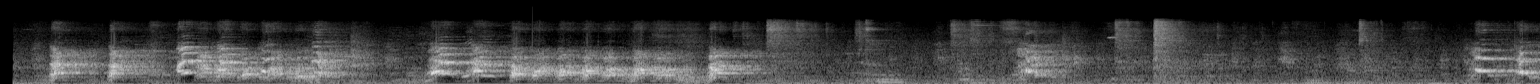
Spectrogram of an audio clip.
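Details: Coonhound available for adoption at a shelter, barking in loud, harmonic-rich bursts repeated irregularly over about fifteen seconds, with brief pauses between volleys.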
